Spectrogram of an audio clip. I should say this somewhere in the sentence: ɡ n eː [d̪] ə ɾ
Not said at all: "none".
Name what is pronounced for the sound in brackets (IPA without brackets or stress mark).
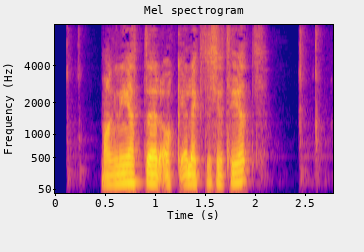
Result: t̪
